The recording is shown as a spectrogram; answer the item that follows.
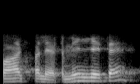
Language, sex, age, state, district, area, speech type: Maithili, male, 30-45, Bihar, Begusarai, rural, conversation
